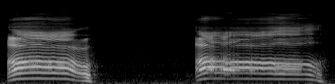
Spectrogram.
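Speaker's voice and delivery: high, loud drawn-out "Oh!"; big, high-pitched outcry; shocked shout. Real, not acted. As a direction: yell a long, stunned "Oh!". Streamer shocked by the story's line.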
